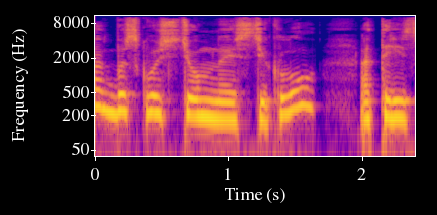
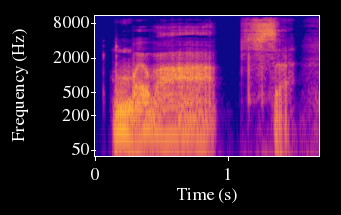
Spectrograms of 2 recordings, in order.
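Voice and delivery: very quiet, hushed hiss full of disgust; 11 semitones lower, 10 dB quieter than usual. In a read novel, Barquentine reacts to Steerpike's washing habit, hissed with disgust. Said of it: "прошипел Баркентин".

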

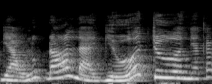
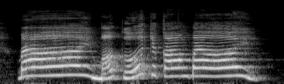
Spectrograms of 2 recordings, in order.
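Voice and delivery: put-on very high child's calling voice. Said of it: "tiếng kêu của bạn".

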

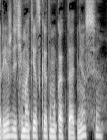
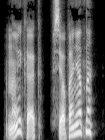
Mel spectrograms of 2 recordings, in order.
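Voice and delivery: sly, needling, snide, slow sing-song delivery; 4 semitones higher than usual. Reading a story, the narrator voices a father questioning Vitka: snidely asking. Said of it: "ехидно поинтересовался отец".

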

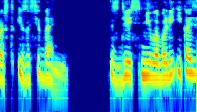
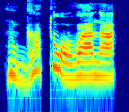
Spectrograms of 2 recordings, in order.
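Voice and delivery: very loud, sour, displeased hissing; 9 dB louder than usual. A naga woman answers the narrator who says she is ready, displeased hiss. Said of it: "недовольно прошипела женщина".

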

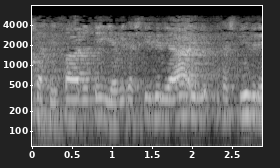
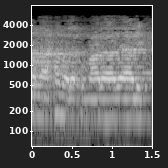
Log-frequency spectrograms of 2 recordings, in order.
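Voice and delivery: usual speaking voice

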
